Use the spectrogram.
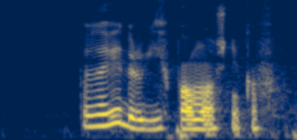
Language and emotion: Russian, neutral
